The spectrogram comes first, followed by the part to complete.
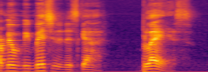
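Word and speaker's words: Blxst: tripping blast I'm a blast blast out because it's BLX St is how you spell it go check this dude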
